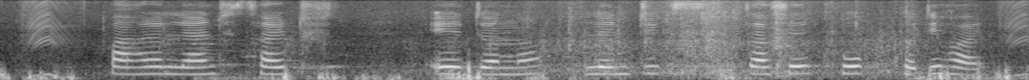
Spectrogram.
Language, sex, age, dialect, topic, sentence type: Bengali, female, 18-24, Rajbangshi, agriculture, question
